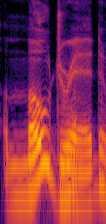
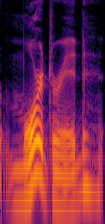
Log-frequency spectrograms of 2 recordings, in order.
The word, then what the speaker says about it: Modred: He's running into they call him Modred, which is one of the different pronunciations of Mordred, and who is the main bad guy in the Arthur story.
